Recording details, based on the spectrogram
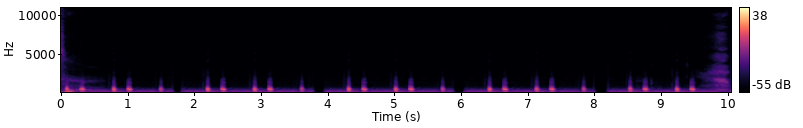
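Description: Simulated heartbeats come in close pairs, each pair followed by a longer pause, over a steady hum; this paired rhythm is pulsus bigeminus.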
